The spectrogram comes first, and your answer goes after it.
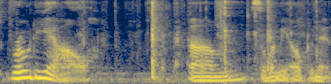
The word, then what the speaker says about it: Rodial: So, but it's Rhodile. So Rodial, I think that's the way you're supposed to pronounce it, is Rodial.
